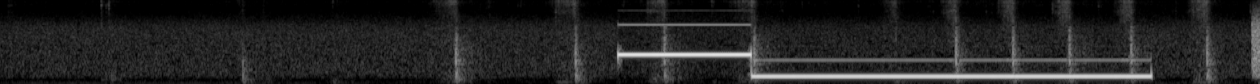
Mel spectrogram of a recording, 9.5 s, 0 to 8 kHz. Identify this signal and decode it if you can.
Two-tone page, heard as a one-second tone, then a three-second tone, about 1060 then 290 Hz, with a squelch burst at the end and kitchen noise.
